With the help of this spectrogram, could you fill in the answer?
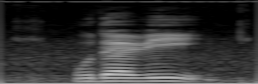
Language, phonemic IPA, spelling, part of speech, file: Tamil, /ʊd̪ɐʋiː/, உதவி, noun / adjective / verb, Ta-உதவி.ogg
- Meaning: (noun) 1. help, aid, assistance 2. gift, donation, contribution; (adjective) sub-, deputy, assistant (in ranks); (verb) adverbial participle of உதவு (utavu)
